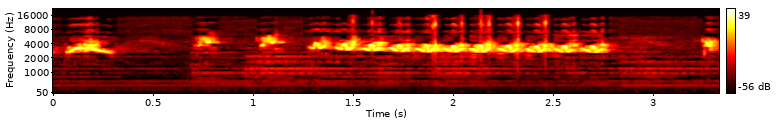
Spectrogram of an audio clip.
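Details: Woodlark, Lullula arborea, giving a few short introductory notes, then a rapid trilled run of even repeated notes lasting over a second, over a steady faint hum.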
